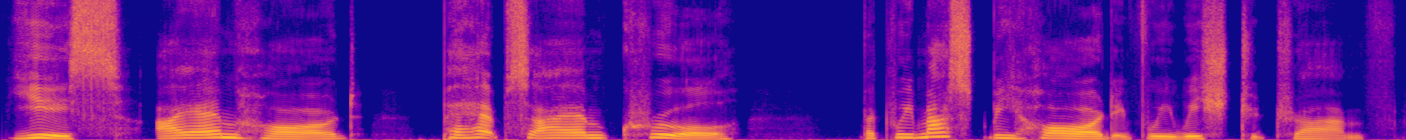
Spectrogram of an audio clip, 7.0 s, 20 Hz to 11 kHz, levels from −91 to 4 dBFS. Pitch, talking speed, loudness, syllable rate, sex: 195 Hz, 155 wpm, -18 LUFS, 3.3 syllables/s, female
